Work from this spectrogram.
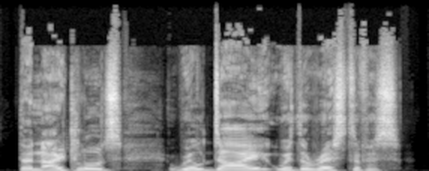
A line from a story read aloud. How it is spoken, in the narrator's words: shouted Caius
